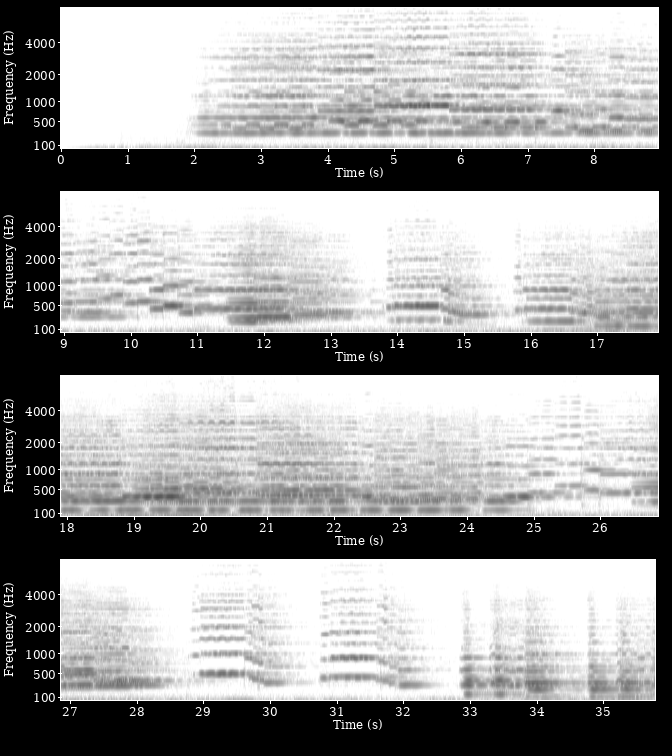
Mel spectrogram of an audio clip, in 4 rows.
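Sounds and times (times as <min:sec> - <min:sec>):
string quartet: 0:01.8 - 0:35.7.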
